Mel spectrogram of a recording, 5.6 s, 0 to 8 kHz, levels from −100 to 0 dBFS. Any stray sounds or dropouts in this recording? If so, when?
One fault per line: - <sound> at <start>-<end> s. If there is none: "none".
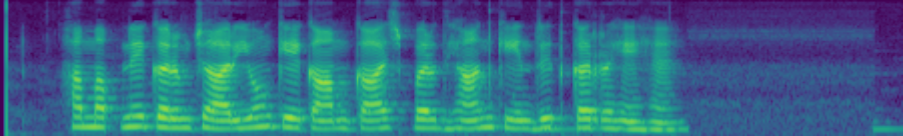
none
